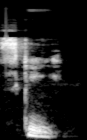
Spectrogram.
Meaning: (noun) 1. One of a pair of long flat runners designed for gliding over snow or water 2. One of a pair of long flat runners under some flying machines, used for landing 3. A trip made by skiing
- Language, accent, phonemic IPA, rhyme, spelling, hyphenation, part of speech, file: English, Southern England, /skiː/, -iː, ski, ski, noun / verb, LL-Q1860 (eng)-ski.wav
